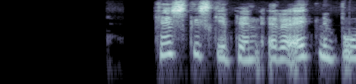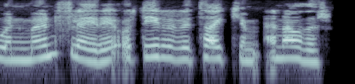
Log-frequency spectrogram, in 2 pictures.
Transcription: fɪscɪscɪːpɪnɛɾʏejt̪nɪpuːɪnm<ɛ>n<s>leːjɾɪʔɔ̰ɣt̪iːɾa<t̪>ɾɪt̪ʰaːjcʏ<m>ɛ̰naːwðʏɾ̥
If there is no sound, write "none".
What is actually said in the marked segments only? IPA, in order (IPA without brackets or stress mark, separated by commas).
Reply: œ, f, none, m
